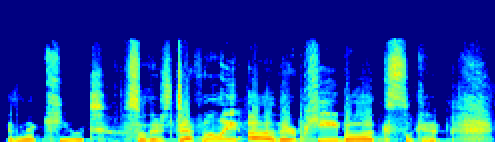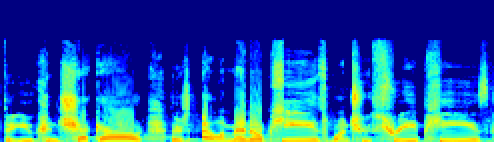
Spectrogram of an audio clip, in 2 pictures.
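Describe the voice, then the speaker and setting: Reading picture books to families, this children's librarian uses a high-pitched voice at a moderate pace, sing-song and lively, gasping with delight and asking the little ones questions.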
